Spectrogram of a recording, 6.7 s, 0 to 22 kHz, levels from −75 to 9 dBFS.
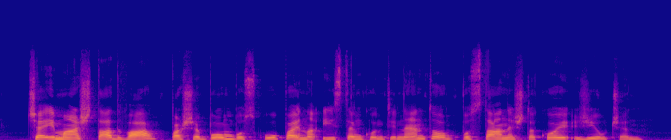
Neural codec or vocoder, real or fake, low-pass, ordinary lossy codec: none; real; 14.4 kHz; Opus, 64 kbps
